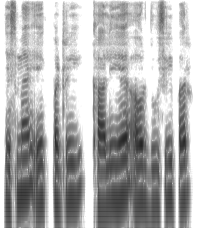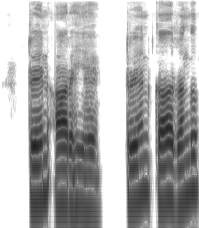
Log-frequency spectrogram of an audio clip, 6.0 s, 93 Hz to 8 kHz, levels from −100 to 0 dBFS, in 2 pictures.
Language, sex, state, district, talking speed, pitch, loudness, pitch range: Hindi, male, Uttar Pradesh, Budaun, 160 wpm, 160 Hz, -23 LUFS, 150-175 Hz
